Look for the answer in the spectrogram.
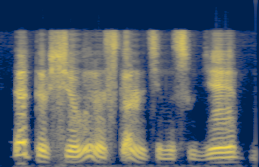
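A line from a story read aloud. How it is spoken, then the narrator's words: Soft, gentle voice. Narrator (Russian): мягко сказал О'Мэлли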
